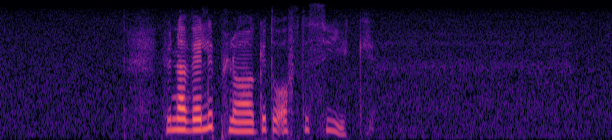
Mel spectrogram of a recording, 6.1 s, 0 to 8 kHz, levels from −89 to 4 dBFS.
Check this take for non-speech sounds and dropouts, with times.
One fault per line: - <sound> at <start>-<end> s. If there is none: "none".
none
